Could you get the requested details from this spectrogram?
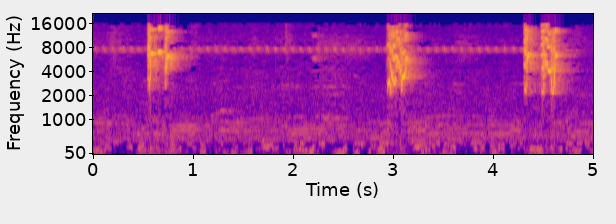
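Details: Lovebird ngekek as training material for two-month-old young birds: three harsh, buzzy double-pulsed chatters about two seconds apart against a constant high-pitched whine.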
